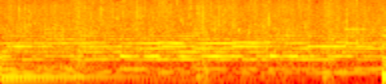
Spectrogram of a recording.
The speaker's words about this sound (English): We stand outside the tavern in the pouring rain.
